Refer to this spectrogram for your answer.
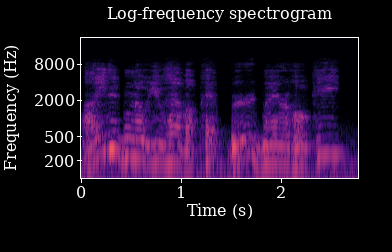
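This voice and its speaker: A cartoonish character voice at a middle pitch speaks at a moderate pace over clear background noise. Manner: meek, polite.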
